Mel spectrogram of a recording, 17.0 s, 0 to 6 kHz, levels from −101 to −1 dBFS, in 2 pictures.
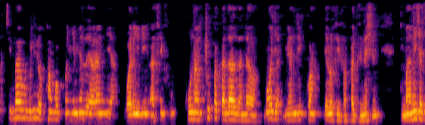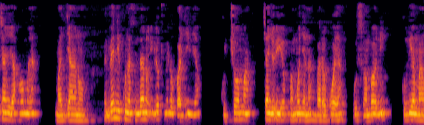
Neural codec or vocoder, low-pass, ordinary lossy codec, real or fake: vocoder, 44.1 kHz, 128 mel bands every 512 samples, BigVGAN v2; 5.4 kHz; MP3, 32 kbps; fake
